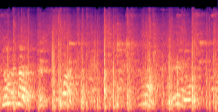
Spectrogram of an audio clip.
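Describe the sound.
Boxing gloves thud against punching bags in quick, irregular bursts of sharp hits, fairly close, while voices talk steadily underneath.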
